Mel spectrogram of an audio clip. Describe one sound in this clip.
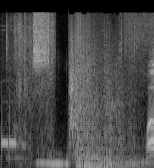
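An explosion booms loudly nearby.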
